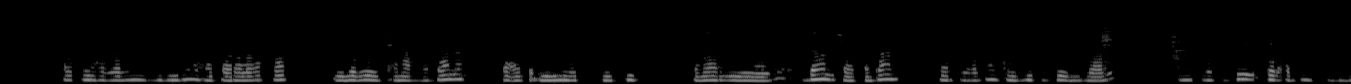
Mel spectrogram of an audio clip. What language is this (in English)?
Somali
